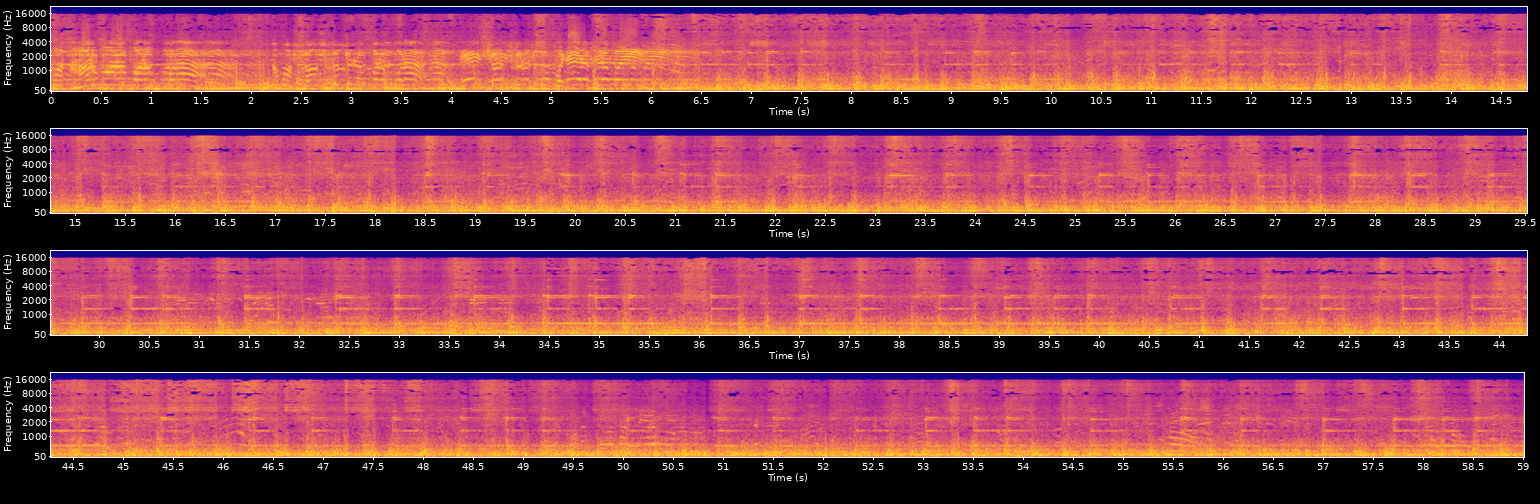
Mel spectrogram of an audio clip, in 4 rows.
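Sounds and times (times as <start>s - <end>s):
barrel drums playing fast beat: 0.0s - 59.0s.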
